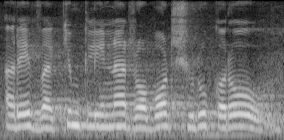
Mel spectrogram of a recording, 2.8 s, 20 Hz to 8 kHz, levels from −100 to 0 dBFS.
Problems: constant background noise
